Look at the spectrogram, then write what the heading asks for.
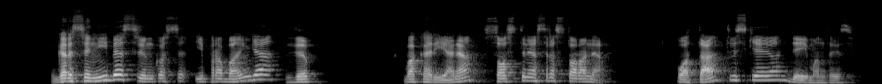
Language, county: Lithuanian, Kaunas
